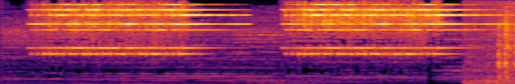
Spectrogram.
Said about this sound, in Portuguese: Toca o telefone.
